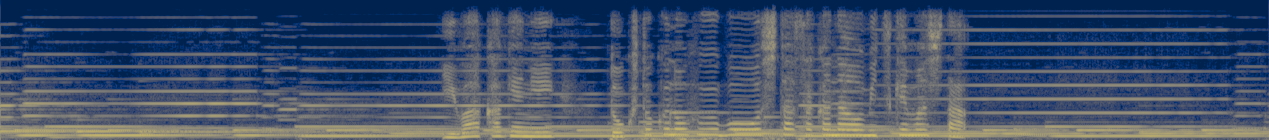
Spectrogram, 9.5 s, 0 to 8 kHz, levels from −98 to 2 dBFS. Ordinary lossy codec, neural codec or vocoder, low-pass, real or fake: Opus, 64 kbps; none; 7.2 kHz; real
